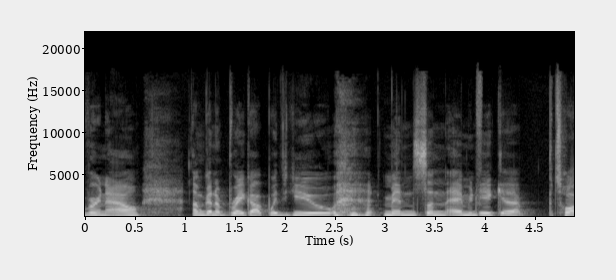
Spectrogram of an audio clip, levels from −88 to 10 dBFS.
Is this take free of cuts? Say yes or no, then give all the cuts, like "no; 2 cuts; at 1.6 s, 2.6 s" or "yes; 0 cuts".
no; 2 cuts; at 3.3 s, 3.9 s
